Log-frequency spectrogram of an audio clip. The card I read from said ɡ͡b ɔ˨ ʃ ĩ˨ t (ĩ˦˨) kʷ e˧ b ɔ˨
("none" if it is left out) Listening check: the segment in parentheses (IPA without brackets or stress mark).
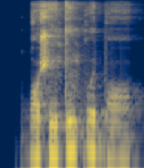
ĩ˧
